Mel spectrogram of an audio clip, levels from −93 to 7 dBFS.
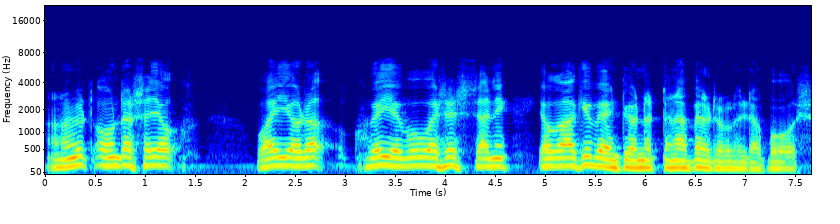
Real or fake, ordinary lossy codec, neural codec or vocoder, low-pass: real; Opus, 24 kbps; none; 7.2 kHz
